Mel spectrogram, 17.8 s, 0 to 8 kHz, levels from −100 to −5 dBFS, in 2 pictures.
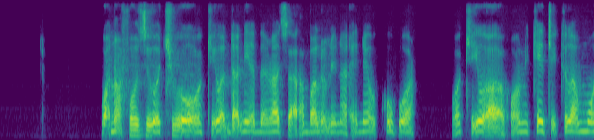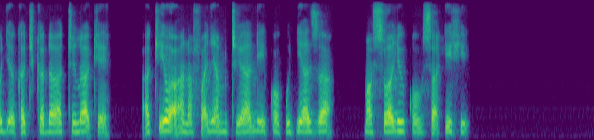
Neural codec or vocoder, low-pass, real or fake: autoencoder, 22.05 kHz, a latent of 192 numbers a frame, VITS, trained on one speaker; 7.2 kHz; fake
